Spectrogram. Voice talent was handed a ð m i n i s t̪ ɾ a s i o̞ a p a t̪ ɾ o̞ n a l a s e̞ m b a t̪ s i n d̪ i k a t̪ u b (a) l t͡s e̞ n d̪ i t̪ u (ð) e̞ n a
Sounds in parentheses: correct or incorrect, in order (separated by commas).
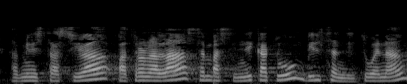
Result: incorrect, incorrect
